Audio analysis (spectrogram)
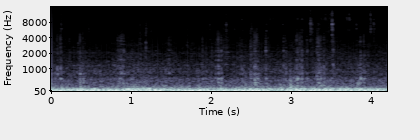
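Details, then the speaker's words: Citroen C4 Loeb edition after the Bilstein shock upgrade, driven on full steering lock over rough ground: steady low road rumble with no suspension knocks; a slight rattle from the anti-roll bar D-bushes remains. "There's no suspension knocks on full lock and we're on quite rough ground here."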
